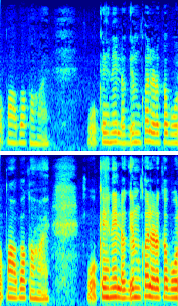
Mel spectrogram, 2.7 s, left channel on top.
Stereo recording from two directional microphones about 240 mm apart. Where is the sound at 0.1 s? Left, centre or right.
Right.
